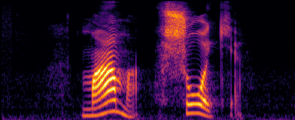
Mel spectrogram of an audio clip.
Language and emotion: Russian, angry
